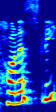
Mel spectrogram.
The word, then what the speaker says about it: honestly: silent if you say honestly it is wrong so H is silent you're only going to pronounce o honestly is that clear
